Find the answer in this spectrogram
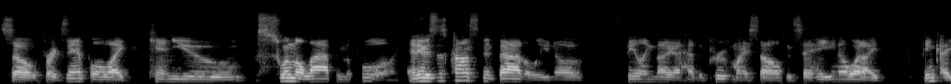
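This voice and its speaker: The speaker has an ordinary speaking voice with an American accent. The pace is moderate and the pitch variation ordinary. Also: man. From California. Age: 30s. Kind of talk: personal testimony.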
